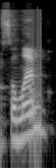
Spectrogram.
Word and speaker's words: Salim: Our son's name is Salim, Salem. His name is Michael Salim. So Salim means peace. It's like Jerusalem. But we just call him Salim.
